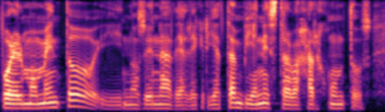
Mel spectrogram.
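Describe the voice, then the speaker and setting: A man with a fairly low pitch uses an ordinary speaking voice with ordinary pitch variation. The recording is very clean and dry, close with no echo and a silent background. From Mexico City. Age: 20s. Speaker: cartoonist. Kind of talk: radio interview. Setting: studio.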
